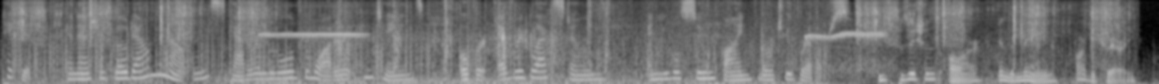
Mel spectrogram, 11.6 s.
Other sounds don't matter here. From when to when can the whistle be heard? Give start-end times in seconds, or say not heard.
2.5-3.5, 8.0-8.9.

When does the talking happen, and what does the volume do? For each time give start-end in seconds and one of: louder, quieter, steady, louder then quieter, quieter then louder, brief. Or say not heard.
0.0-11.5 steady.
